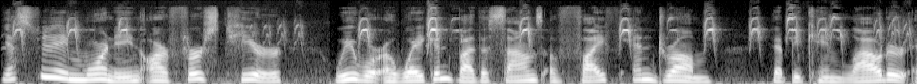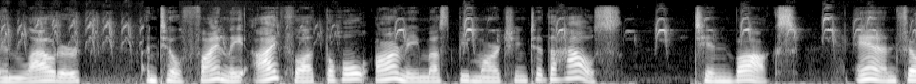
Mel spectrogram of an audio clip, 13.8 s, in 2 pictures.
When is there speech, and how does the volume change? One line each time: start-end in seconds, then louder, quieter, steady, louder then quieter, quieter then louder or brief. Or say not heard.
0.0-13.7 steady.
